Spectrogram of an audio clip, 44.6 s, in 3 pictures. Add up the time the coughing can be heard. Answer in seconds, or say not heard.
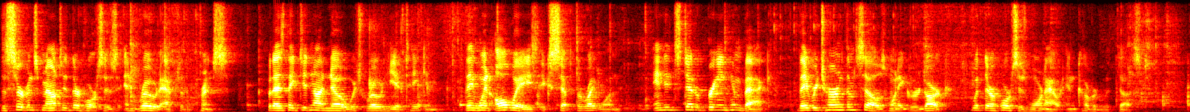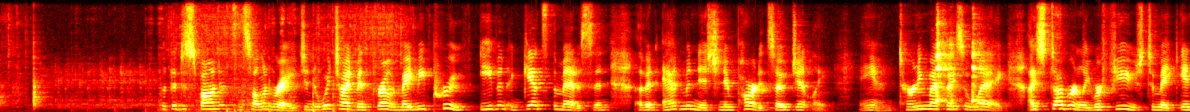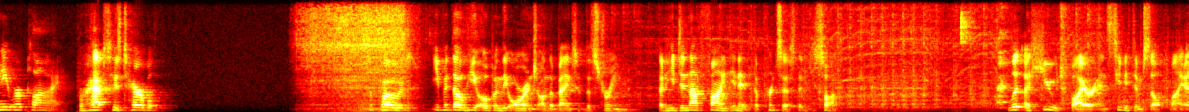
3 s.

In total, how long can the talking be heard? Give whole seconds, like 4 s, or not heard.
37 s.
